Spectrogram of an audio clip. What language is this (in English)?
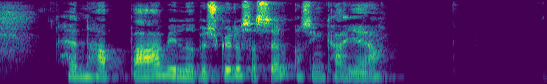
Danish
